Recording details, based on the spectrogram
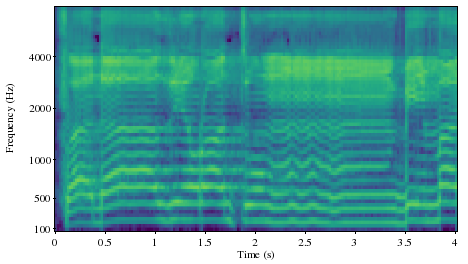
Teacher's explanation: Suara dari tanwin itu berubah menjadi mem, maka di sini dituliskan mem yang kecil. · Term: iklab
